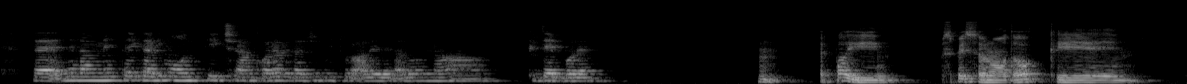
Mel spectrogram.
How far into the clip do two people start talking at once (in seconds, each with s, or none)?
none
